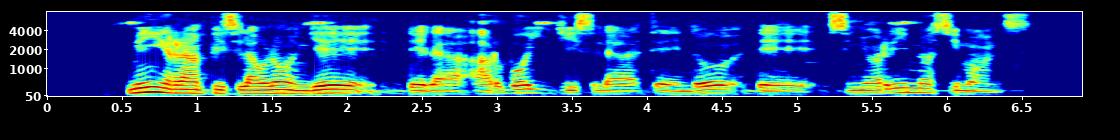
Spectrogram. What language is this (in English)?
Esperanto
